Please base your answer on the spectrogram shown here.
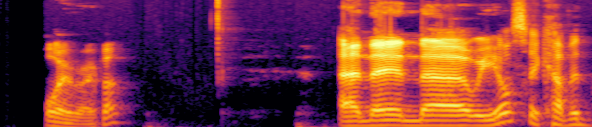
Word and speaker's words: Europa: People criticizing the way that I said Europa instead of saying Europa, of course, being a German ship. And the Germans in the audience could correct me, but it, in theory, should be pronounced Europa.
